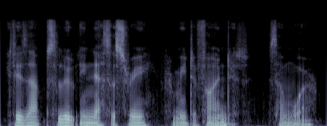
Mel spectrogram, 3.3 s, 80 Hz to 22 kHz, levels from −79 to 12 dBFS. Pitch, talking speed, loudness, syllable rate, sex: 95 Hz, 185 wpm, -20 LUFS, 7.1 syllables/s, male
